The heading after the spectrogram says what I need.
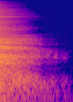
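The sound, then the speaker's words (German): A deep breath out through the mouth, heard as a single breathy, sigh-like exhale that starts strong and steadily fades away over about a second, with no talking. “Jetzt atme einmal tief ein durch die Nase und aus durch den Mund.”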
